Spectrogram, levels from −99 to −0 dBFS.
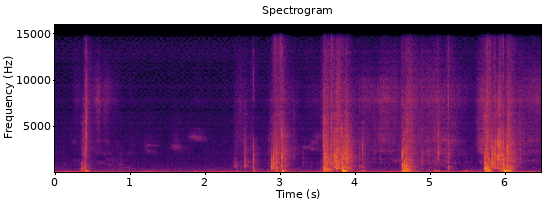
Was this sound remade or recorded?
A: remade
